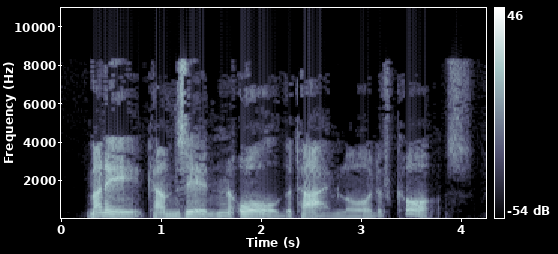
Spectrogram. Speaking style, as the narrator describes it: Arthur said smoothly

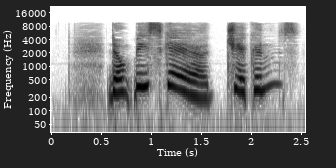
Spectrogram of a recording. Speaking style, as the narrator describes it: came her voice with teasing gaiety

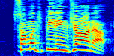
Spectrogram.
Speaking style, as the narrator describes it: she screamed

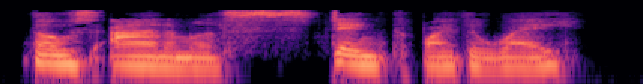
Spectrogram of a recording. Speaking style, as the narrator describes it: Noelle growled

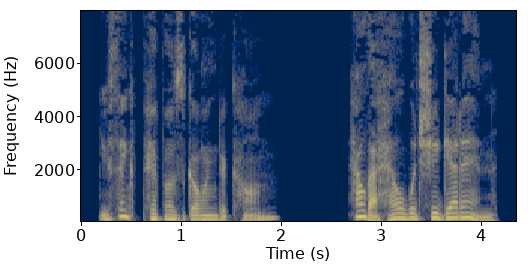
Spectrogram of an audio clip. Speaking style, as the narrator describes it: Therion whispered

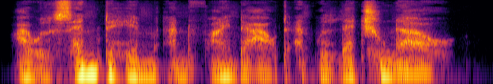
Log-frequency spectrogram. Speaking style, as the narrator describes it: Betsy whispered to her

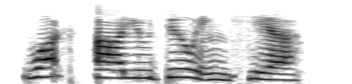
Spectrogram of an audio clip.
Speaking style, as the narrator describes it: She said, forcing herself to speak more slowly

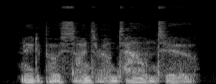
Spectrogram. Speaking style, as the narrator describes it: he murmured

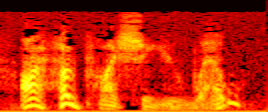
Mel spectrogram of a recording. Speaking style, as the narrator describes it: Micawber gravely

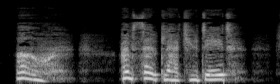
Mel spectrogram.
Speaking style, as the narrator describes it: she said a little breathlessly

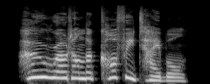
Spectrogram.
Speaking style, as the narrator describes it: Mum roared when she'd seen it

